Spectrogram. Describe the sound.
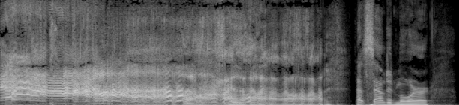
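A person imitates a gremlin-like creature, producing loud, strained growling and gurgling vocal noises for several seconds, breaking briefly before a final wavering, high-pitched cry.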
